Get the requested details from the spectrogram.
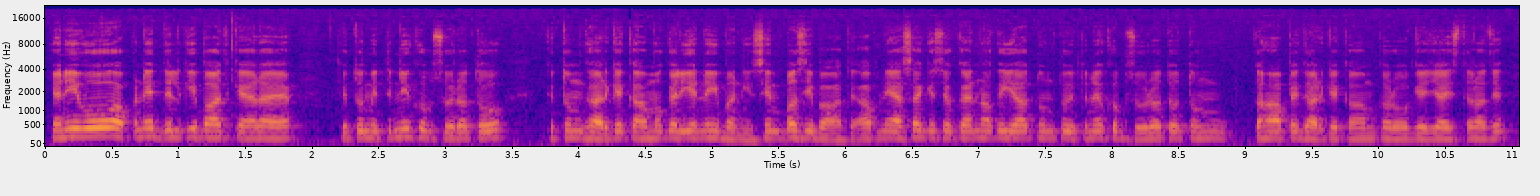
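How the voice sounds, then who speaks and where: A man teaches English phrases. He reads each English line slowly and carefully, then explains its meaning at length. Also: fairly high pitch, little pitch movement.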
